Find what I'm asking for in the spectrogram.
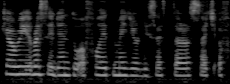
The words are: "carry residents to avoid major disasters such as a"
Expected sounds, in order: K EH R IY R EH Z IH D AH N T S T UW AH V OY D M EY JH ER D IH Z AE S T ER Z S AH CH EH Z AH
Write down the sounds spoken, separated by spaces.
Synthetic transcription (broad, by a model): K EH R IY R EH S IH D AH N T T UW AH F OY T M EY JH ER D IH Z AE S T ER S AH CH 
